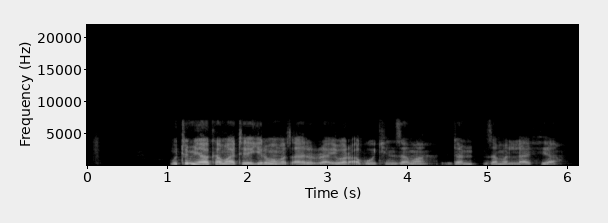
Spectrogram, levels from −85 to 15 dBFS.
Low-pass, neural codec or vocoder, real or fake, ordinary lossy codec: 7.2 kHz; codec, 16 kHz, 8 kbps, FreqCodec, smaller model; fake; AAC, 64 kbps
